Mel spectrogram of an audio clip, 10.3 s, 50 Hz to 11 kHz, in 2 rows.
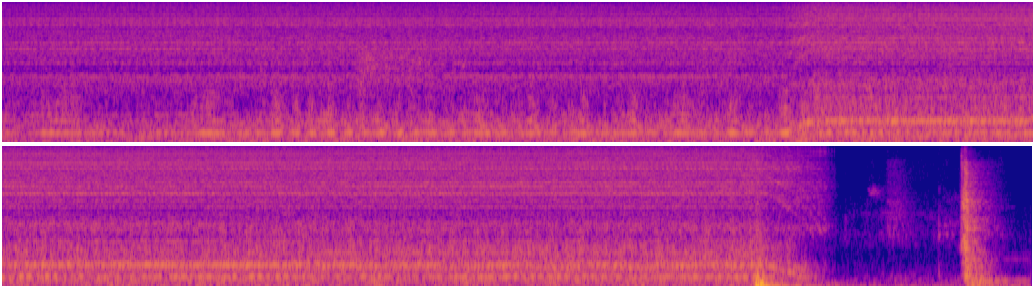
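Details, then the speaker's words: Precision Matthews PM-25MV benchtop mill, newly installed X-axis power feed at lowest speed, moving table slowly right then back: steady light motor whir with faint gear hum, smooth; gears still need grease; feed works normally. "so it does work it functions we got it in there it moves the table back and forth"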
